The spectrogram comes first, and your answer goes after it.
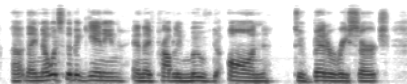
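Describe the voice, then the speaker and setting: The man's voice is somewhat breathy and fairly high in pitch. He speaks at a moderate pace, with a dry, close sound and no echo. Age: 60s. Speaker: safety instructor. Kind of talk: tutorial. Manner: casual.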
